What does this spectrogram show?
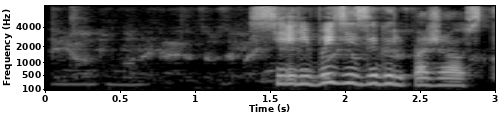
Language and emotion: Russian, neutral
